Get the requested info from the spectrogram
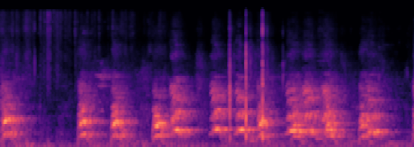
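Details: Rottweiler barking in separated bursts, single and doubled barks about every second, each with strong stacked harmonics; a few sharp clicks sound partway through.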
